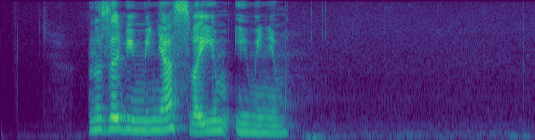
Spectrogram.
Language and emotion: Russian, neutral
